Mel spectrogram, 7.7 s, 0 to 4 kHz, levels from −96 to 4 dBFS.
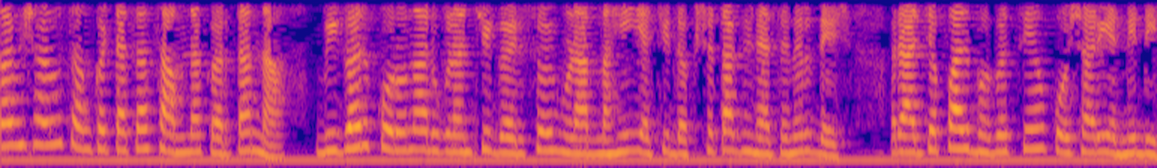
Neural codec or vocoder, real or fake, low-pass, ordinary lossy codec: none; real; 3.6 kHz; none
